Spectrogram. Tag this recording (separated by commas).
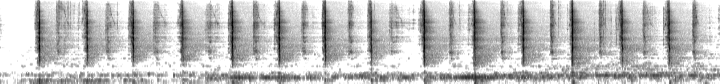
Scissors, Domestic sounds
